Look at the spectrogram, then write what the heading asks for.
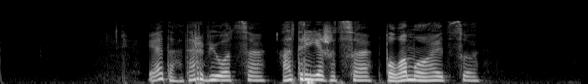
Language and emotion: Russian, angry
